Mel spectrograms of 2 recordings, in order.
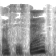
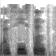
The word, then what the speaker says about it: asistent: Zbog toga se oblici sa kratkosilaznim akcentima na posljednjem slogu, dirigent i asistent, akcentuju kao dirigent i asistent sa kratkouzlaznim akcentima na pretposlednjem slogu.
